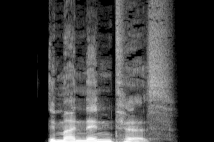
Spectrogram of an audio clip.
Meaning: strong/mixed nominative/accusative neuter singular of immanent
- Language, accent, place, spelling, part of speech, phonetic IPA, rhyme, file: German, Germany, Berlin, immanentes, adjective, [ɪmaˈnɛntəs], -ɛntəs, De-immanentes.ogg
